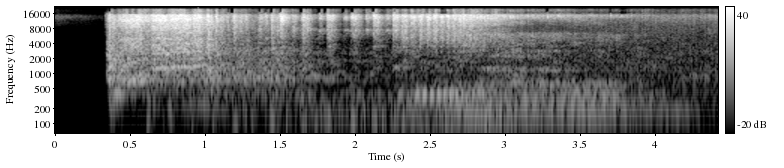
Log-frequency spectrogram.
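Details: Cub Cadet 3X snow blower after drive belt replacement, electric start with primer, choke and throttle. It catches immediately, then settles into a steady, even run and picks up slightly with throttle. A clean, normal start.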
